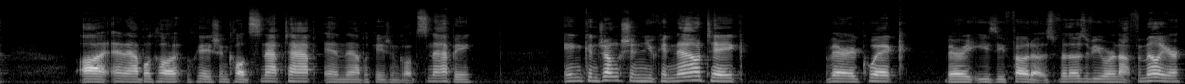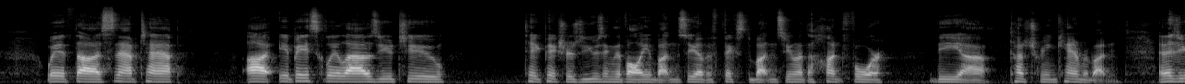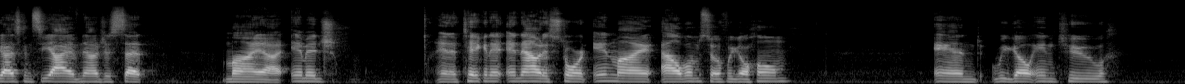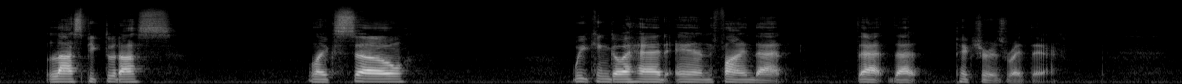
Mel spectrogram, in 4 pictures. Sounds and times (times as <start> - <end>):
Speech: 0.8 - 4.8, 5.6 - 7.5, 8.3 - 16.4, 17.1 - 25.2, 26.0 - 27.2, 28.0 - 31.6, 33.0 - 35.0, 36.0 - 37.4, 38.6 - 39.8, 41.3 - 43.5, 44.1 - 46.2.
